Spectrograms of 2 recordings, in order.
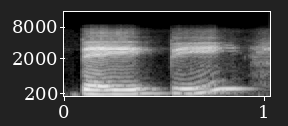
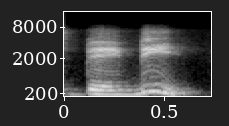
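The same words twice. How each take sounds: First: Put-on BAby, first syllable drawn out and louder; stress on first syllable. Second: Put-on baBY, French-style weight on the final syllable; stress on second syllable. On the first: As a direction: lean on the BA of baby, slowly. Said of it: "emphasis on the first syllable". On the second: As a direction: lean on the BY ending of baby. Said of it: "emphasis on the second syllable". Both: Shown as a demonstration.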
